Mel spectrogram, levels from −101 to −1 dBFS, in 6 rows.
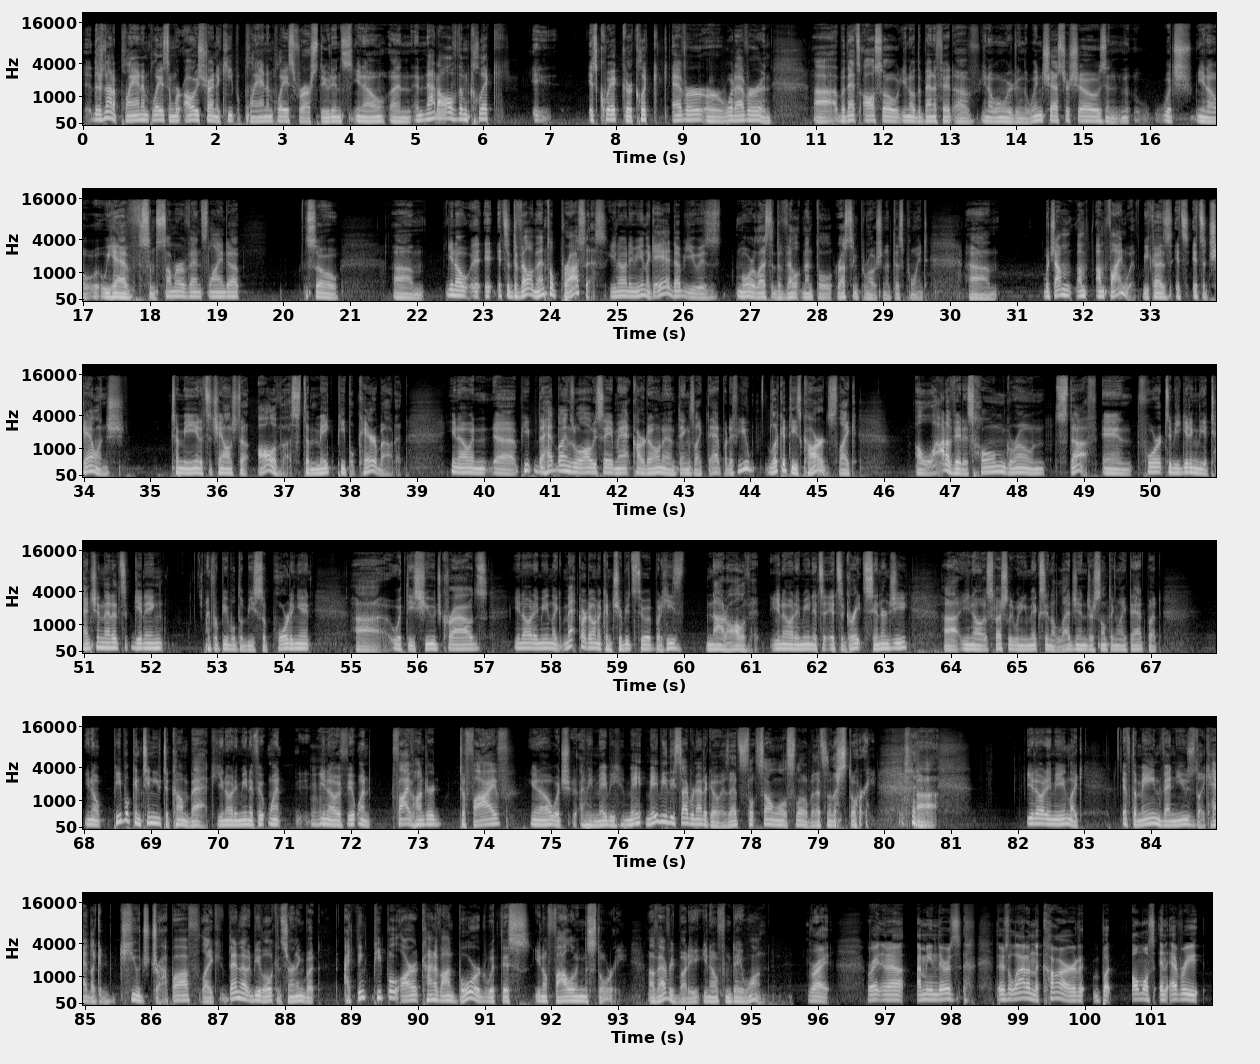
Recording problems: none

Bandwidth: 15 kHz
